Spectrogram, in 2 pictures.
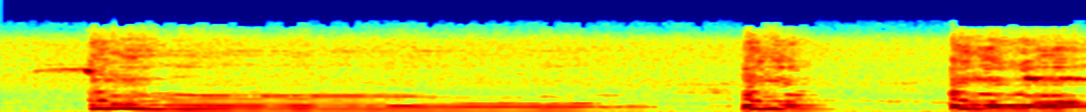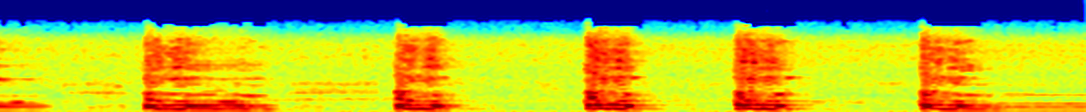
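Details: Coonhound baying at sirens: a long drawn-out falling howl, then a series of seven or so short, loud harmonic bays spaced about a second apart, over a steady low hum.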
